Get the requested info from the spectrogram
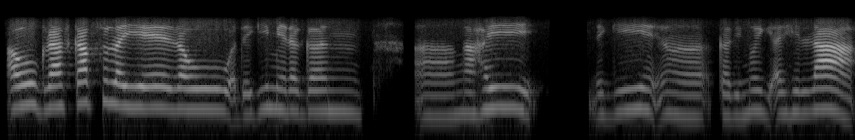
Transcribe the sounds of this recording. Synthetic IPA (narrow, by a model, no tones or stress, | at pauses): awɡɾaskap̚sulɐjeɾɐwɐdaɡimeɾaɡɐn | ŋaɦaj | daɡi | kaɾinojɡiajɦelːa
